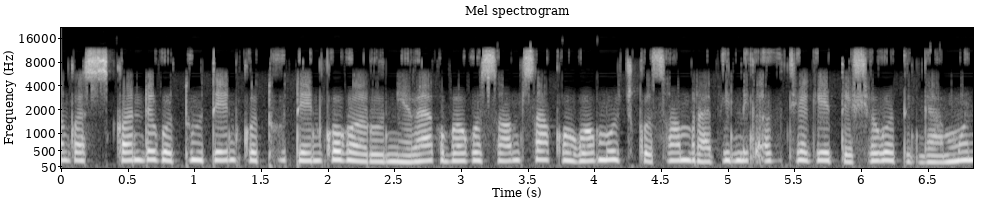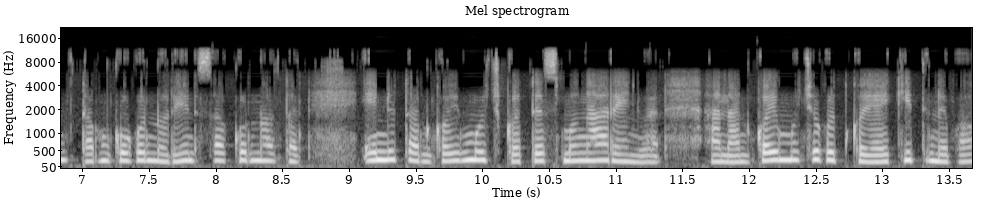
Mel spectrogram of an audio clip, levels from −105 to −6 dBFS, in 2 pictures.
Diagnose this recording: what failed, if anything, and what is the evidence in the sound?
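Bluetooth SBC compression throughout the speech, at the codec stage: treble flickers and drops away under gritty noise, pointing to a starved bit pool near 64 kbps, likely from an SBC link.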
